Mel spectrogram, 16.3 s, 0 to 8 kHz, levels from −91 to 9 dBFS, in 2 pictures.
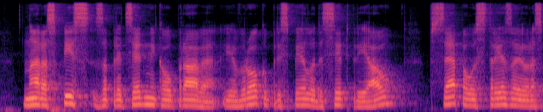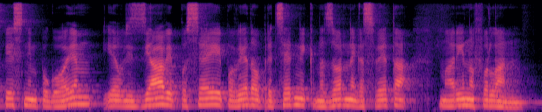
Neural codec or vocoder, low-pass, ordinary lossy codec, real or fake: none; 7.2 kHz; none; real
